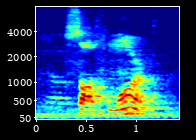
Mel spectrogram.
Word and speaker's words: sophomore: को कुरा गर्नु फर्स्ट sophomore भनेर छ यहाँ O को pronunciation हुँदैन just sophomore then यसको pronunciation पोषम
